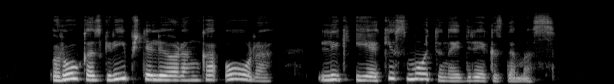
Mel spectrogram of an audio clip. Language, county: Lithuanian, Šiauliai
